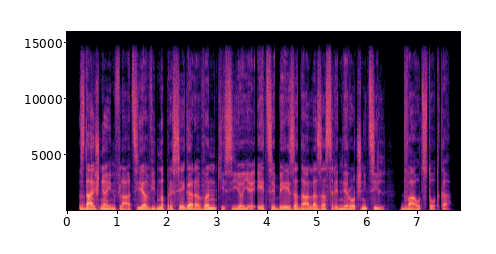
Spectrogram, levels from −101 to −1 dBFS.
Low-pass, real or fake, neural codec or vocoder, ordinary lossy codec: 14.4 kHz; fake; vocoder, 44.1 kHz, 128 mel bands, Pupu-Vocoder; none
